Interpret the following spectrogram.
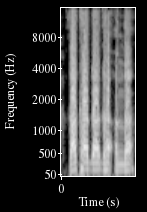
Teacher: इनका जो उच्चारण होता है वो कंठ से होता है, सभी का। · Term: कै वर्ग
